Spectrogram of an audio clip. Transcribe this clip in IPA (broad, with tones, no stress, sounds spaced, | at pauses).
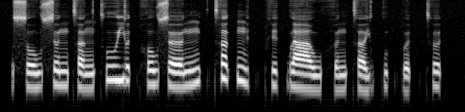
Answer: s o˨˧ w s ɵ˧ n t̪ʰ ɐ˨˧ ŋ t̪ʰ uː˥ j ɵ˨˥ t̚ h o˧ w s œː˨˧ n ŋ ɪ˥ k̚ t̪ʰ ɐ˥ k̚ ŋ ɪ˧ k̚ pʰ ɪ˧ k̚ l aː˨ w h ɵ˨˧ n t̪ʰ ɐ˨˥ j kʷ ɐ˨ k̚ p ɵ˨˥ t̚ t̪ʰ ɵ˥ t̚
